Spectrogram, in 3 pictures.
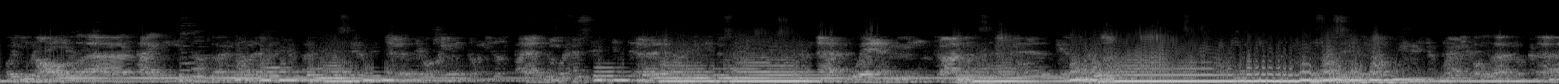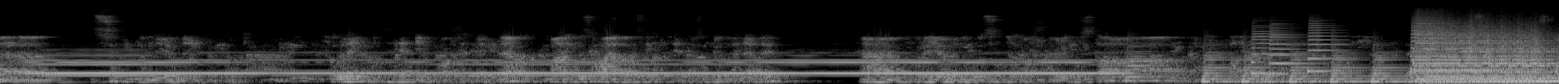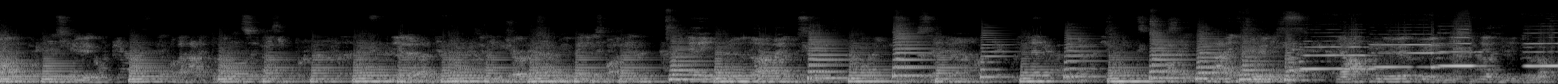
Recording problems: distortion; heavy; 10% of the sound clipped
off-mic speech; far
room echo; noticeable; dies away in 0.6 s
background music; very loud; throughout; 8 dB above the speech
voice in the background; loud; throughout; 9 dB below the speech

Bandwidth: 14.5 kHz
